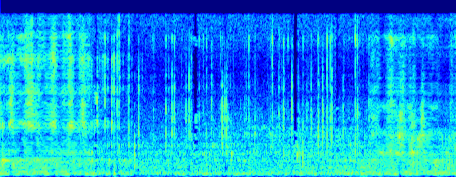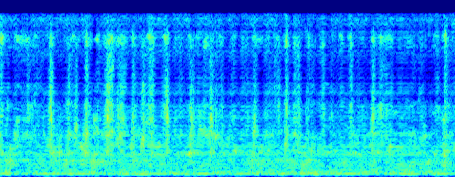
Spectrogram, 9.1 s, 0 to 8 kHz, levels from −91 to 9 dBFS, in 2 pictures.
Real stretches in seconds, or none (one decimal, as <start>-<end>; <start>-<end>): 0.9-3.7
